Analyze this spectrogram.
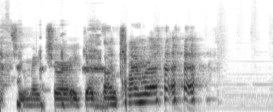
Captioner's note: laughing; laughs; gentle music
